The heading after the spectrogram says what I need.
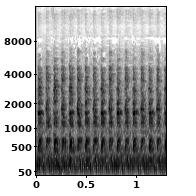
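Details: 2014 Jeep Grand Cherokee SRT8 6.4 L 392 Hemi, apparently previously rebuilt engine, running with vehicle suspended, camera under the oil pan: sharp even knocking about eight times a second over idle from low in the block; crankshaft counterweight striking a piston skirt.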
